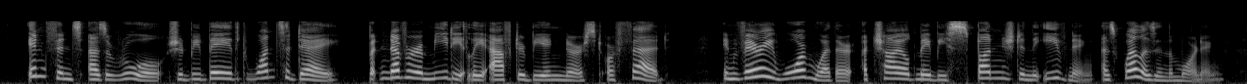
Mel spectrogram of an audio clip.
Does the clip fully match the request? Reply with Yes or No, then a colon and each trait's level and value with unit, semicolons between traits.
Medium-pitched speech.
No: high, 240 Hz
